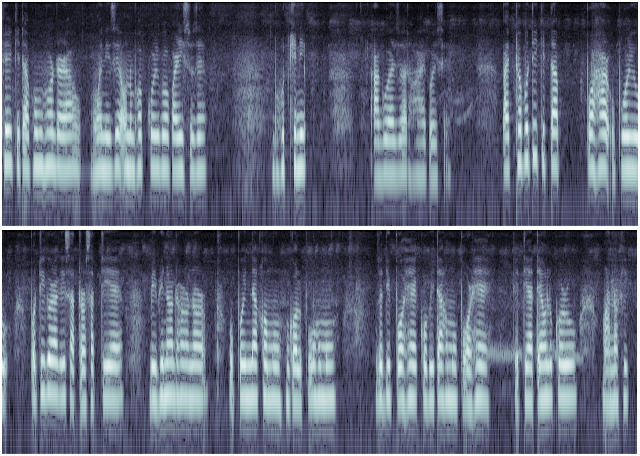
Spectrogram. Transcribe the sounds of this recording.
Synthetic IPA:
xejkitapxomuɦɔɹdaɹaʊmɔjnizɛʔo̰nubʱɔb̚koɹibɔpaɹisʊ̃zɛ | boɦutkʰini | a̰ɡuajzʊatxɔɦajkoɹisɛ | pajtʰːɔpotikitap | pːɔɦaɹṵpoɹiʊpotiɡɔɹakisatɹɔsatɹiɛbibʱinːɔdʱɔɹɔnɔɹupɔjnːaxomuɦɡɔlpʊxomuɦ | zodipɔɦɛkobitaxomupɔɹɦɛtetijateʊ̃lʊkɔɹʊmanoxik̚

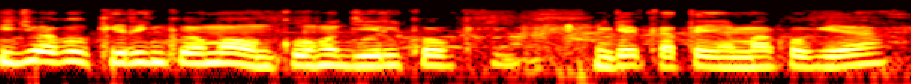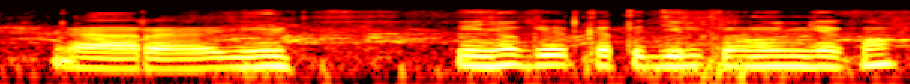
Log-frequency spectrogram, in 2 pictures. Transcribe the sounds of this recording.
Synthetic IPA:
kid͡ʒuakɔkiɾiɲkɔjɔmaunkuɦɔ̃d͡ʒilkɔɡɛt̚kat̪ɛɛmakɔɡɛja | aɾiɲiɲhɔ̃ɡɛt̚kat̪ɛd͡ʒilkɔuɲɡɛjakɔ

